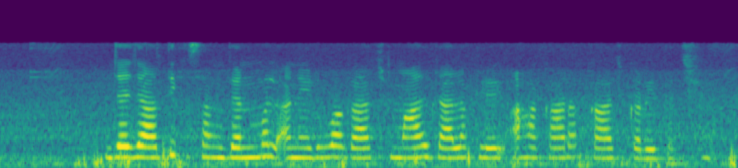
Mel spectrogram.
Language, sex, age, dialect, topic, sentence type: Maithili, female, 25-30, Southern/Standard, agriculture, statement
